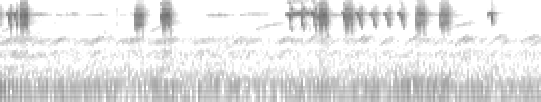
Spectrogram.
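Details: Blue-crowned hanging parrot making its cap, kiak and crap calls: a few loud piercing chirps, then a fast irregular chatter of about ten high notes, ending with one thin chirp.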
